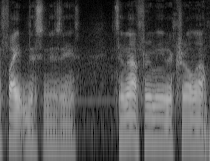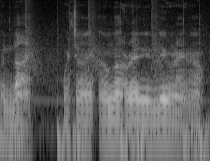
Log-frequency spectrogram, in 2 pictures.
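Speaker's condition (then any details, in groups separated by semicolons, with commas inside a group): Amyotrophic lateral sclerosis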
